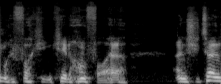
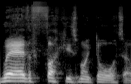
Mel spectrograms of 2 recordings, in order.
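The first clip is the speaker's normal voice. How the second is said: acted-out angry goddess voice, furious, louder; 4 dB louder than usual. Retelling a myth, the goddess's demand for her daughter: acting out an angry goddess. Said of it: "she's pissed, like, proper pissed".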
